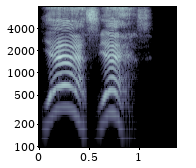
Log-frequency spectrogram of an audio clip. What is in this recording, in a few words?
SHOUTS, Gospel, PREACHER; ILIO; Vocal Planet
